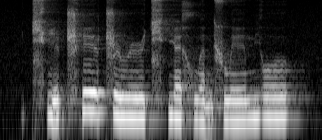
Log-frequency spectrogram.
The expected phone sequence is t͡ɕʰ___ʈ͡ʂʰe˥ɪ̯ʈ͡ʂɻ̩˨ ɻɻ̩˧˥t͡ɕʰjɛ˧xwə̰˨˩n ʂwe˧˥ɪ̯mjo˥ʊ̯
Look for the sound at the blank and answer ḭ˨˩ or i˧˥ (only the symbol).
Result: ḭ˨˩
